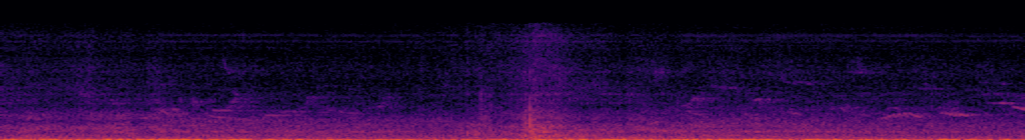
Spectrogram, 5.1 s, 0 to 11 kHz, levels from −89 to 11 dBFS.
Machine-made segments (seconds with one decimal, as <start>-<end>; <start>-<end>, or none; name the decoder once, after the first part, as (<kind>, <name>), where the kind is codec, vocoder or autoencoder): 0.0-0.8 (codec, SNAC); 2.5-3.4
